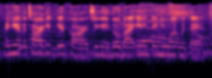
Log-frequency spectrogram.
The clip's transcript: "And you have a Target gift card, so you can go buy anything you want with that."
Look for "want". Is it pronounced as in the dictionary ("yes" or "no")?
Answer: yes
